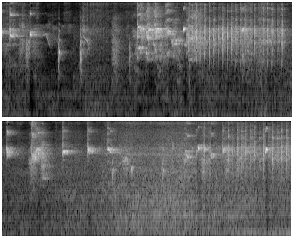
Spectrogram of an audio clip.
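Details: Lovebird kept as a pet, chattering in bursts of sharp, shrill chirps and squeaks, with brief pauses between clusters, some notes rising and scratchy, in a quiet indoor setting.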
